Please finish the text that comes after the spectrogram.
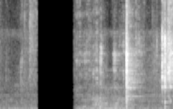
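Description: A spoon scrapes and clinks against a pot while salt and spices are mixed for mango pickle, a few close clatters and sharp knocks around a brief silent gap.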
